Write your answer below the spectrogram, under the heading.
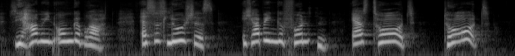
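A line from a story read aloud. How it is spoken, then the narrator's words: Stammering. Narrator (German): stotterte er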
